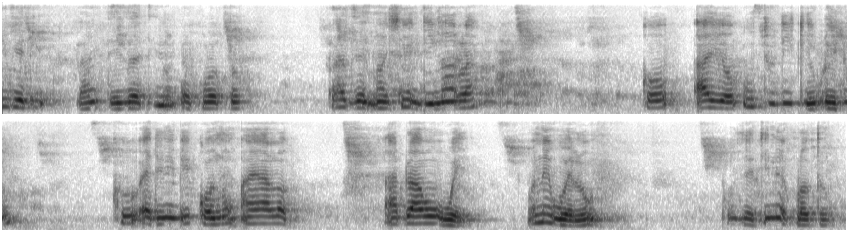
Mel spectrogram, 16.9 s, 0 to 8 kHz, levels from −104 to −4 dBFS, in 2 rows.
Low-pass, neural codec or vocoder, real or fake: 7.2 kHz; codec, 16 kHz, 4 kbps, FunCodec, trained on Chinese and English, 50 frames a second; fake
